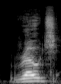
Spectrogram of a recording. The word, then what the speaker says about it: Roch: It's R O C H. Roach as in the bug as in the vermin. – Okay, his name is Roch Therol. – Roach. – Ro- I will say Roach, but just so if anyone wants to Google him and Roch Thero.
